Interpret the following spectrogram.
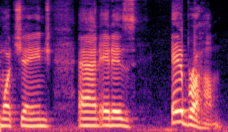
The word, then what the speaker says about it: Abraham: without the yeah but it sound like the Hebrew way of saying it before his name will change and it is Abraham like this and the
